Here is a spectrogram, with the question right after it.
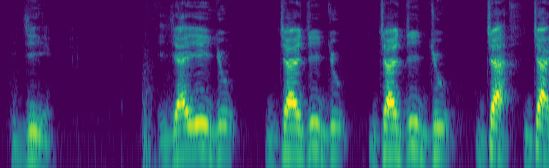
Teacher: জিমটা হচ্ছে জিবার মধ্য একবারে পুরো লাগিয়ে দিতে হবে তালুর সাথে।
